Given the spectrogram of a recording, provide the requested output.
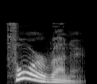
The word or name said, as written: forerunner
